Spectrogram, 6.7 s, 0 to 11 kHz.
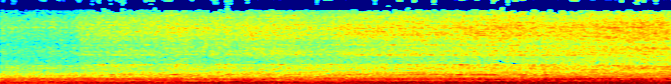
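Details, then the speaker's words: Woodmizer Super 70 sawmill after drive pulley change, cutting dry older pallet logs: steady low motor drone bogging down evenly under the cut with no belt squeal or slip; healthy drive under load, no blade speed loss. "hear the motor fogging down that's what you want you don't want it to be slipping because when your belt slips then your blade loses speed"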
